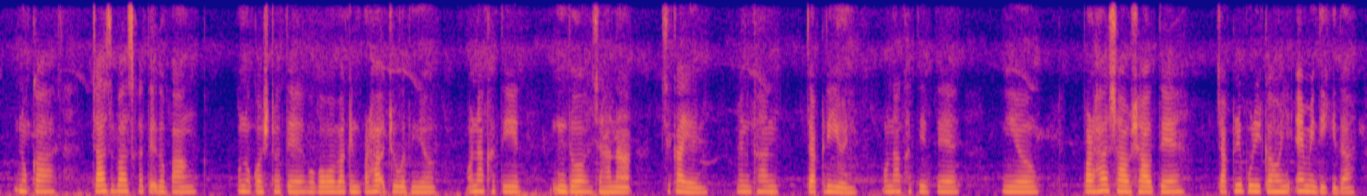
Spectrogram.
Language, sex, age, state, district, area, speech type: Santali, female, 18-30, West Bengal, Birbhum, rural, spontaneous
